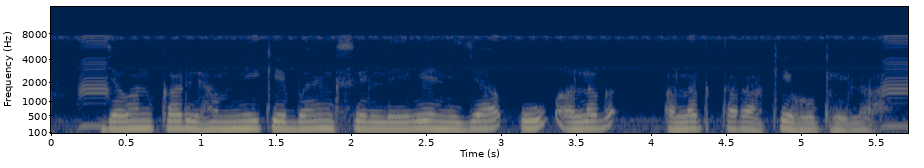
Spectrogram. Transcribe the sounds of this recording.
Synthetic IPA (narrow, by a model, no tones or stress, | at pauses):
d͡ʒəʋənkəɾd͡ʒɦəmnikebɛ̃ːŋkseleːwenɪd͡ʒauːʔələɡ | ələɡt̪əɾəɦkeɦokʰeːlaː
